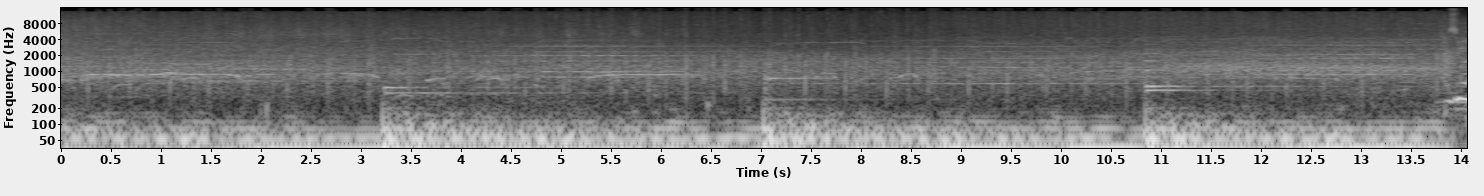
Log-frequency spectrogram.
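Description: Studio audience applauding over a sustained musical underscore of held chords that change every few seconds, with a steady low bass.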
